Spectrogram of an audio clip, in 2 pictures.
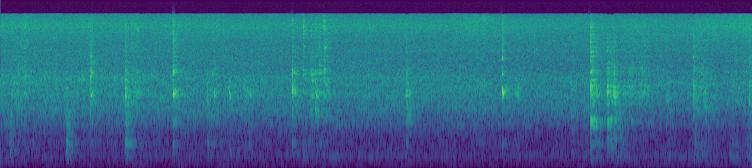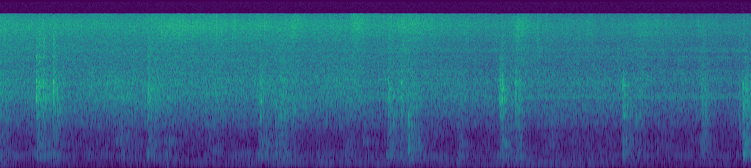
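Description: Onion-tomato masala sizzling in a nonstick kadhai while a spatula stirs in bitter gourd seeds and peel, with irregular scrapes and taps of the spatula against the pan over a steady frying hiss.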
